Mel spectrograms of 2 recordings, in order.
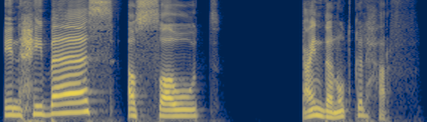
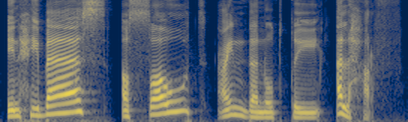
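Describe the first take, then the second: No difference in how they are said.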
